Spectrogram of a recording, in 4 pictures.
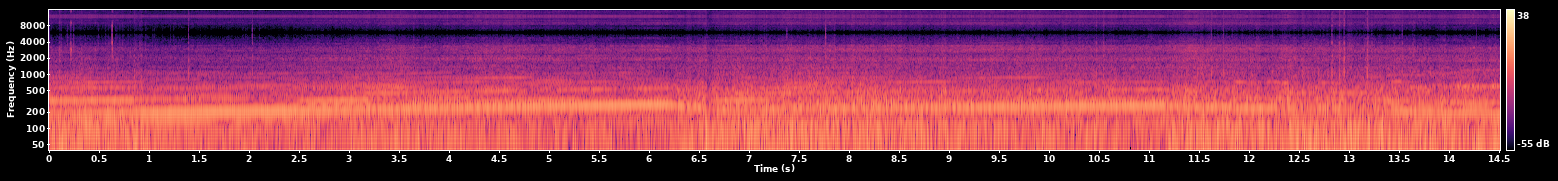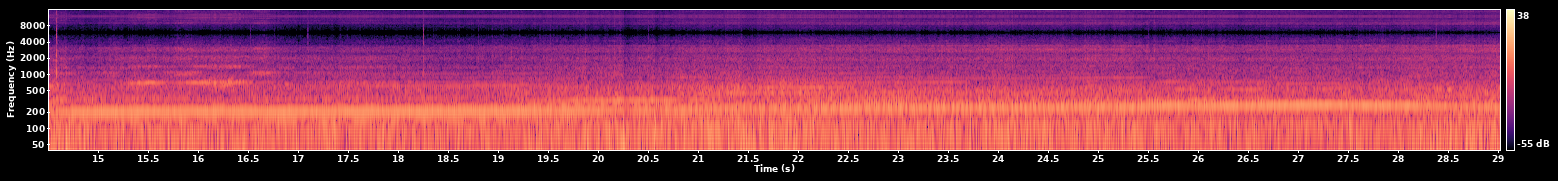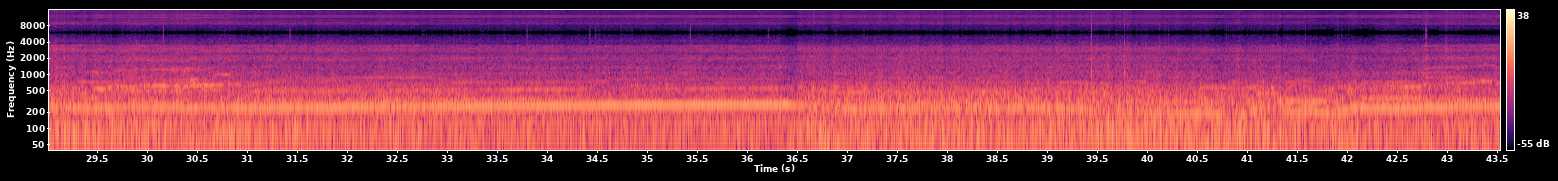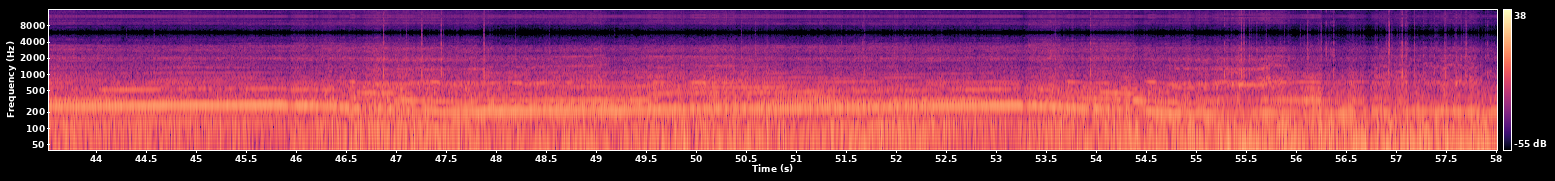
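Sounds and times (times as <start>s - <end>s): car engine at high revs: 0.0s - 58.0s
tyre noise: 39.1s - 58.0s.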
